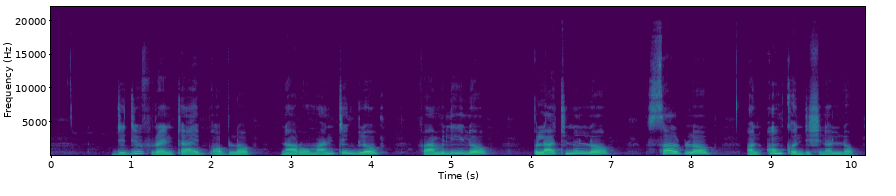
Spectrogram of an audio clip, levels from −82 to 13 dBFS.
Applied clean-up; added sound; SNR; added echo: none; none; none; none.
